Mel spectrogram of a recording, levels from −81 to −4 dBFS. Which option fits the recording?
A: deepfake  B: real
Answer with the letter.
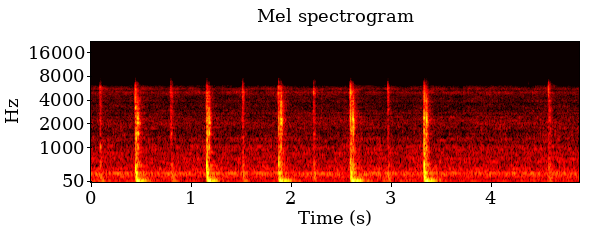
A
